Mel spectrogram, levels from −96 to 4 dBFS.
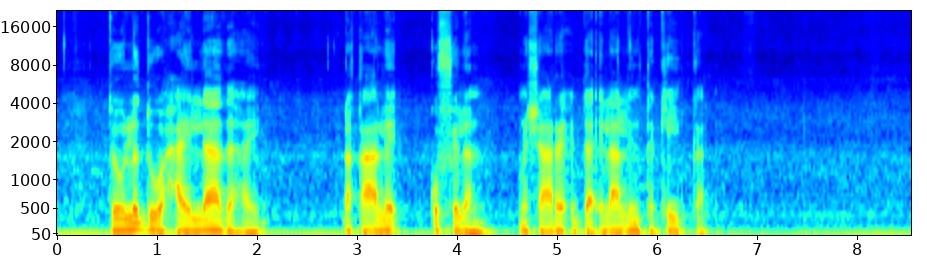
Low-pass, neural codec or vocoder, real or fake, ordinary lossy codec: none; none; real; none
